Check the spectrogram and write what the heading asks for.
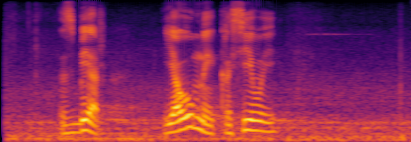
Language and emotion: Russian, positive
